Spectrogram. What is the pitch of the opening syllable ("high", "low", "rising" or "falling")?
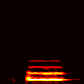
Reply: high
